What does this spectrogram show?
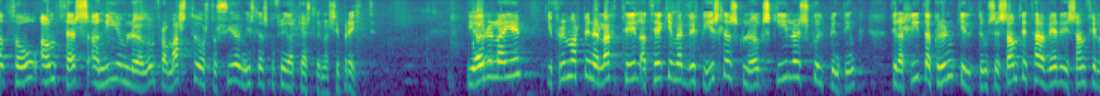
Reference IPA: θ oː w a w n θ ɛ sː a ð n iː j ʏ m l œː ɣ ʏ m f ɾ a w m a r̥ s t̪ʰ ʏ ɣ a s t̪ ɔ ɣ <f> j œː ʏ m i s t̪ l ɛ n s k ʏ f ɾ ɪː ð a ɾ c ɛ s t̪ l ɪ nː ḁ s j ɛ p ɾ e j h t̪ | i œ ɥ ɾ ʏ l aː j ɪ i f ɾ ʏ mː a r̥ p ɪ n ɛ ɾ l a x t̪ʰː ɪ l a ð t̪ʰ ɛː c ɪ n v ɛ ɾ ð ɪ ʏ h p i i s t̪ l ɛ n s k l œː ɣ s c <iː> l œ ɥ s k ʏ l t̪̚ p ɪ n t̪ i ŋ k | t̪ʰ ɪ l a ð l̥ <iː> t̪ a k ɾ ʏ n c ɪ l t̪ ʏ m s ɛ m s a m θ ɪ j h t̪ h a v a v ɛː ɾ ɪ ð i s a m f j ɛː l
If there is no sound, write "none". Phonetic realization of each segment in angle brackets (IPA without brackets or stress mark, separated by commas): s, iː, iː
